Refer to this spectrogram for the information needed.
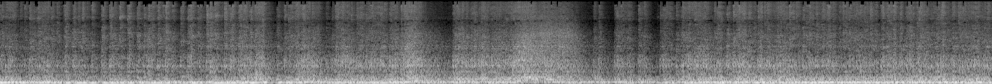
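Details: V8 after new headers and exhaust refitted under the car, first start in about three weeks. Deep, loud, steady exhaust rumble with light throttle blips, smooth, no knocks or leaks; louder in-cabin with seat vibration. Smoke from drying header silicone. Normal idle.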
